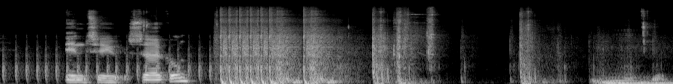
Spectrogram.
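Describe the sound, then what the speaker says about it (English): Rapid automatic gunfire exchanges in a squad battle-royale video game, bursts of close, loud shots with pauses, and a commentator's voice heard briefly. "Exchanging shots with Noob Hunters from squad number 9"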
